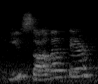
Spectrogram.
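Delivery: high, rising disbelief; astonished question. Acted. Woman answering Bob's praise, high astonished question.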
